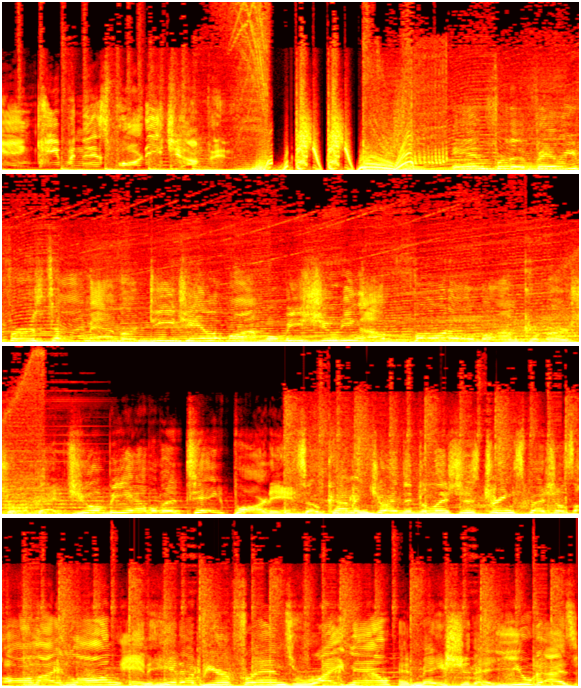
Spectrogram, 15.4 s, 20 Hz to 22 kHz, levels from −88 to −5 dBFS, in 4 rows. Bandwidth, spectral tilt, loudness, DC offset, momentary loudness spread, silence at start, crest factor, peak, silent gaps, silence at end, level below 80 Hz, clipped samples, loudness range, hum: over 20 kHz; -4 dB/octave; -12 LUFS; 0.4%; 4 LU; 0 s; 12 dB; 0 dBFS; none; 0 s; -20 dBFS; under 0.1%; 2 LU; none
